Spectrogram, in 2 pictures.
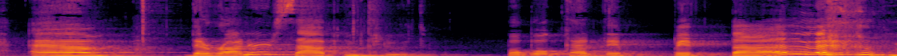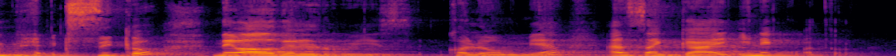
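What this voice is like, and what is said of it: Native-sounding Spanish pronunciation of names. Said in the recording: “you'll say them with a nicer accent than I will ... I wish I could say Reventador the way you say it.”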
